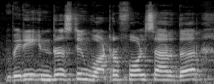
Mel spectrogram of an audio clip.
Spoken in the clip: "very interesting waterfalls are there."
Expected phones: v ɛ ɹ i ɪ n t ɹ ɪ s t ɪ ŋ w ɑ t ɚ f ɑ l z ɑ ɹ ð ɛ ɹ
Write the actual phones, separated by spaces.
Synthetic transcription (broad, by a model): v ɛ ɹ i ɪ n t ɹ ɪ s t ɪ ŋ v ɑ t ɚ f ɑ l s ɑ ɹ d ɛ ɹ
